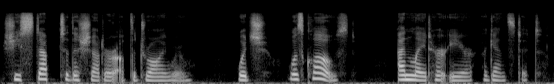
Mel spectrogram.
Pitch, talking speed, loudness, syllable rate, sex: 200 Hz, 195 wpm, -21 LUFS, 5.4 syllables/s, female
